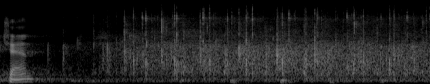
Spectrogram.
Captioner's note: audience applauding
